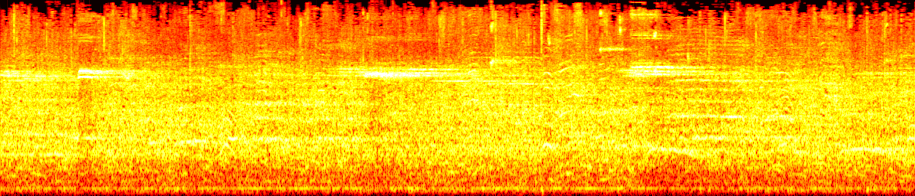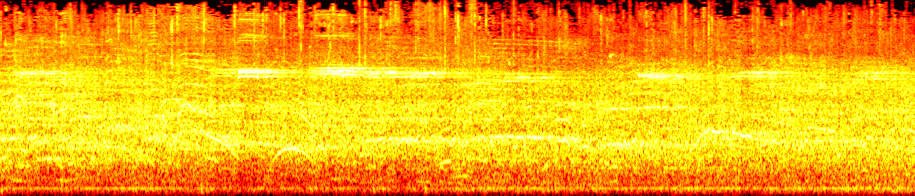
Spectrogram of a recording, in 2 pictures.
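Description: A crowd of young players and spectators chatters and calls out in a large echoing hall.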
